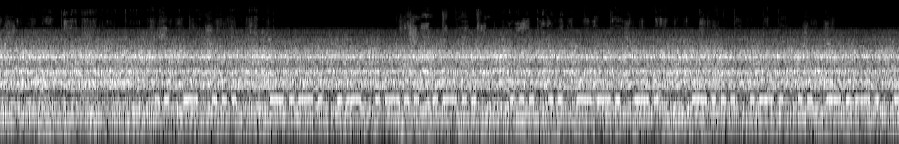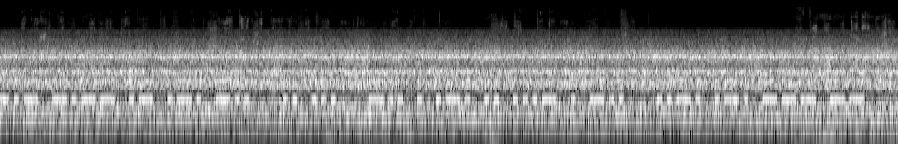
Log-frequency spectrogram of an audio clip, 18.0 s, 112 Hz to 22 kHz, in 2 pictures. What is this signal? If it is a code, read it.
Morse code, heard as a keyed tone, machine-sent, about 25 wpm, 580 Hz, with radio static. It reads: ITS CALL SIGN BRICKYARD IS DERIVED FROM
